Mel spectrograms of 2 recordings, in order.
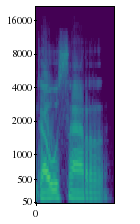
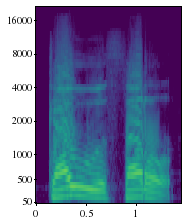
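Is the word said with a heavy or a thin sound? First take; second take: thin; heavy. First: The word is said with a thin, light sound. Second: The word is said with a thick, heavy sound. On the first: The speaker calls it wrong. "tapi itu tipis kalau kausar" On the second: The speaker calls it right. "dia tebal bunyinya"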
